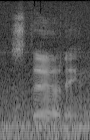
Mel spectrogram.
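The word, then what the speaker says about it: Stirling: only in 5 minutes Sterling is just one of those cool sounding places like St stering Alo the the money Great British pound the pound sterling I know it's spelled differently but I don't like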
